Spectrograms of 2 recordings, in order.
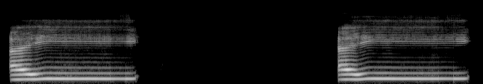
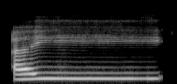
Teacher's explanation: We're going to start off with the sound of alif with a fatha, and then we are going to lean into the sound of ya sakin. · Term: ya leen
